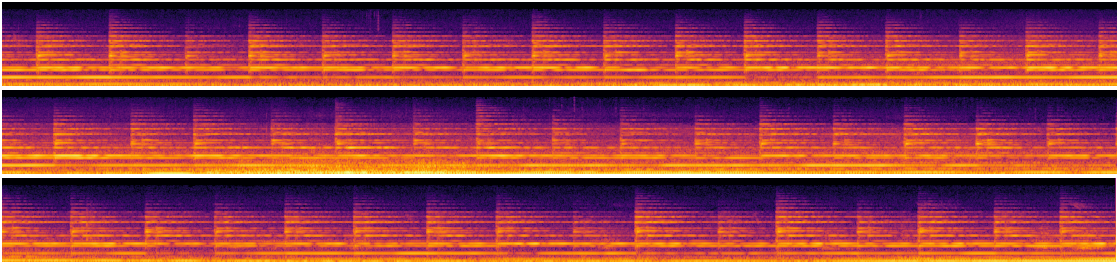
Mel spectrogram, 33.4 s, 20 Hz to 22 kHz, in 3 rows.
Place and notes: roder, church, bells
The sound of the noon church bells recorded from across the street on a windy late summer day. Some cars passing by on the stoney road.
Roder, Kirche, Glocken
Das Geräusch von der Mittagsglocke der Kirche, aufgenommen von der Straße gegenüber an einem windigen, spätsommerlichen Tag. Einige Autos fahren auf der steinigen Straße vorbei.
Roder, église, cloches
Le son du carillon de midi à l’église enregistré depuis l’autre côté de la rue, un jour venteux à la fin de l’été Dans le fond, on entend des voitures roulant sur la route en pierre.
Luxembourg, 17 September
